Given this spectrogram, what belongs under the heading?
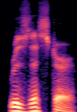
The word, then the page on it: resistor: American English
